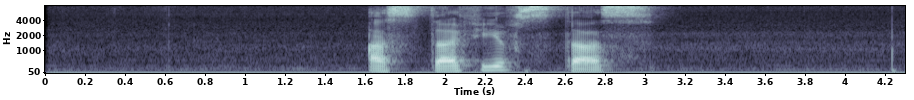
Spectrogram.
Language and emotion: Russian, neutral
